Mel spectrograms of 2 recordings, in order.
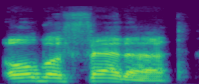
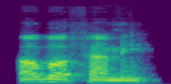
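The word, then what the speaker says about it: Oba Femi: Well, I'm behind the times, but Oba Fetta or how do you say it? I'm going to Obo Femi.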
